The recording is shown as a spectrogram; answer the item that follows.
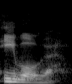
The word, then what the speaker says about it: iboga: Entonces busca eh se llama se pronuncia i boga con i latina y b larga y boga.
